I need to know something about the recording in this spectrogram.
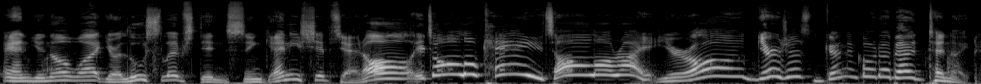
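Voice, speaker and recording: A man's voice: very high voice, huge pitch swings, slow, vocal fry, hardly any pauses, heavily acted. A man playing a drunk young roommate secretly in love, rambling and stammering defensively in an improvised roleplay audio drama. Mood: self-mocking, wistful.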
